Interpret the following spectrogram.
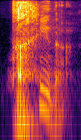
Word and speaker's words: tahina: this is tahini or as we call it tahina I don't know why Americans find it so difficult to pronounce the you just need to just act like someone's choking you to death maybe like to hire and then you can say it anyway I digress here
